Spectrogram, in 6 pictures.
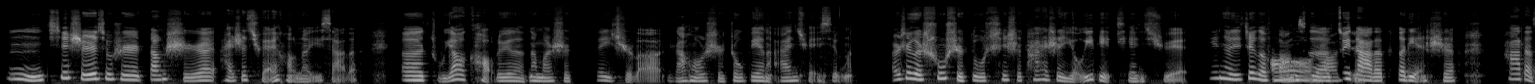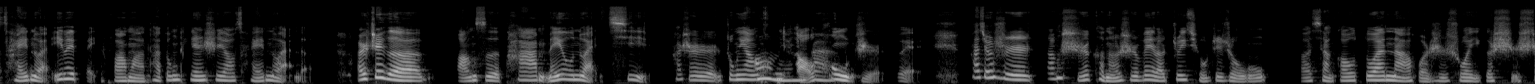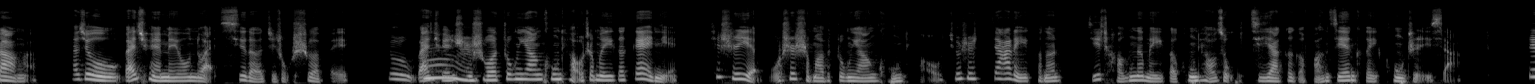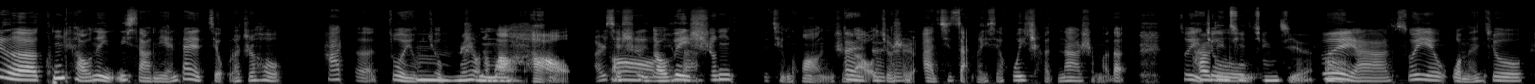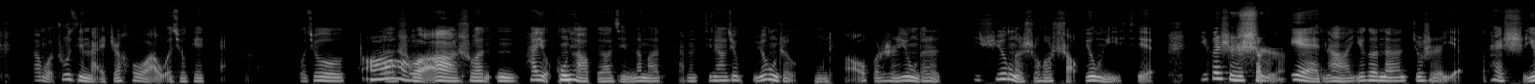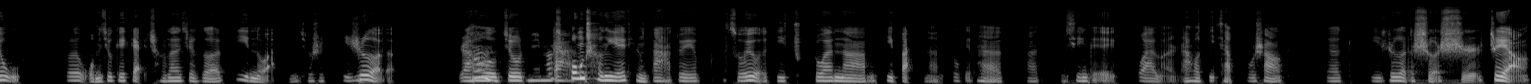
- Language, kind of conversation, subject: Chinese, podcast, 你会如何挑选住处，才能兼顾舒适与安全？
- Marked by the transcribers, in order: none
